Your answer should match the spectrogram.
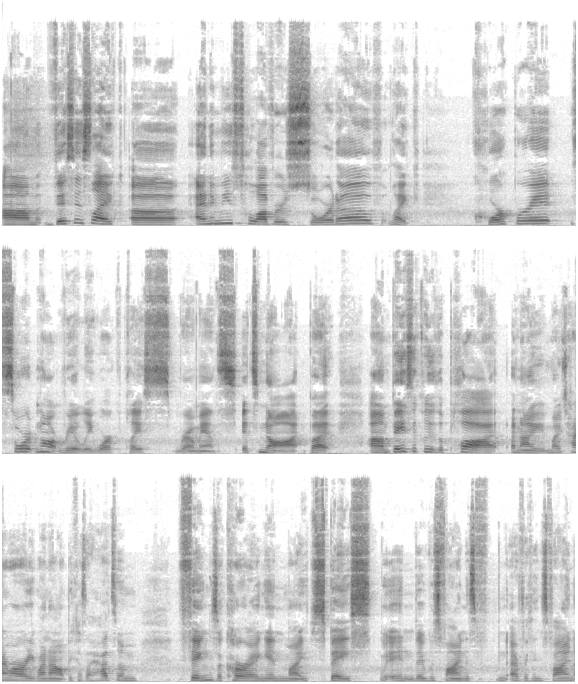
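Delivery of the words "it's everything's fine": fast, soft, awkward delivery. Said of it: "I don't know why I said it like that".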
